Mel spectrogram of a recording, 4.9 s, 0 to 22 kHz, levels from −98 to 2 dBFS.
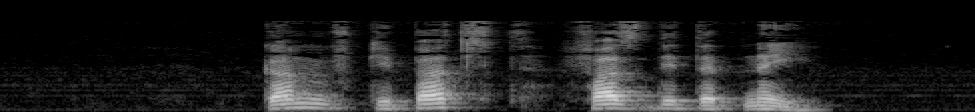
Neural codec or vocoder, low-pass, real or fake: none; 9.9 kHz; real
